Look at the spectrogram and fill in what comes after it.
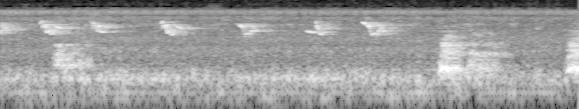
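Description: A bird chirping over and over, a string of short falling notes about two a second. A dog barks a couple of times, loudest about four and a half seconds in.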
